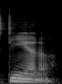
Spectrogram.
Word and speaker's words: Diana: just for the sake of her name is pronounced was I saying Diana I probably was Diana so it's Diana thank you for that stony yeah thank you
